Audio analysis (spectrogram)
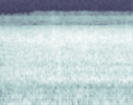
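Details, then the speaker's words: Freshly built Sea-Doo RXP-X Pro Spec race jetski engine: short low rumble picks up into a louder burst as it catches and runs; a little smoky from assembly oil in the fresh motor, spark and fuel present, no leaks, normal start. "it's a little smoky because you know the motor is fresh you know when you put the motor there's oil in the in the Pistons and all that stuff not a big deal it starts everything is there we got spark we got fuel no leaks"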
